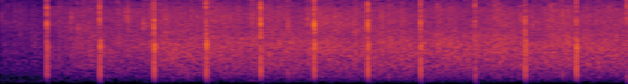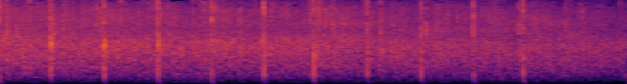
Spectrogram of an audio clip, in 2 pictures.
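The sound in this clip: Applause fills the West Virginia House chamber as members welcome a Berkeley County leadership class: a steady, dense wash of clapping, with sharp individual claps standing out at a regular, almost rhythmic pace throughout.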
